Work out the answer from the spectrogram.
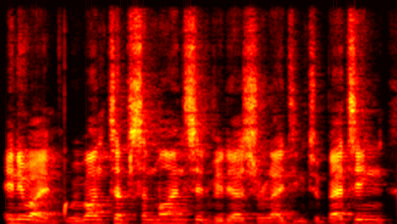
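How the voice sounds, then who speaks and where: A man's voice: on the high side, fast, a bit bright. A man in his forties whose first language is Afrikaans, hosting a cricket show in a casual, chatty solo talk to viewers, with frequent ums and easy laughs. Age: 40s. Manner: chatty, many ums and uhs, laughs easily.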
